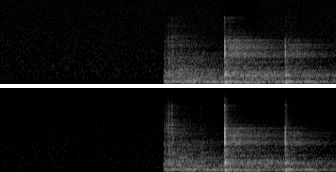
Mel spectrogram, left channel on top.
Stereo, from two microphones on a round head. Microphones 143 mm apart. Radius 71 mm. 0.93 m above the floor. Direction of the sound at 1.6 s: 70° right (ahead or behind).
